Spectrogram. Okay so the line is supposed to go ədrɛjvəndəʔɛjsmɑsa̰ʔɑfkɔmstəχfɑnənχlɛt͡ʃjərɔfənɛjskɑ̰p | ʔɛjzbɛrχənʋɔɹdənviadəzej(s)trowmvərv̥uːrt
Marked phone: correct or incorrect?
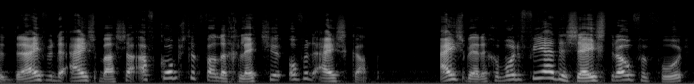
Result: correct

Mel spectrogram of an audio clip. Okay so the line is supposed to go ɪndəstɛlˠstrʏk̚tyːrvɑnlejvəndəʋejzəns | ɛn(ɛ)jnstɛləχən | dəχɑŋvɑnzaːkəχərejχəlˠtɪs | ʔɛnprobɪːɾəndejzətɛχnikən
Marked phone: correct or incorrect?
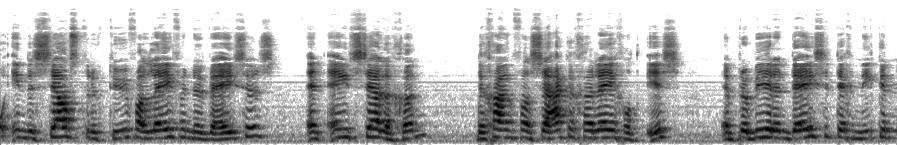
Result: incorrect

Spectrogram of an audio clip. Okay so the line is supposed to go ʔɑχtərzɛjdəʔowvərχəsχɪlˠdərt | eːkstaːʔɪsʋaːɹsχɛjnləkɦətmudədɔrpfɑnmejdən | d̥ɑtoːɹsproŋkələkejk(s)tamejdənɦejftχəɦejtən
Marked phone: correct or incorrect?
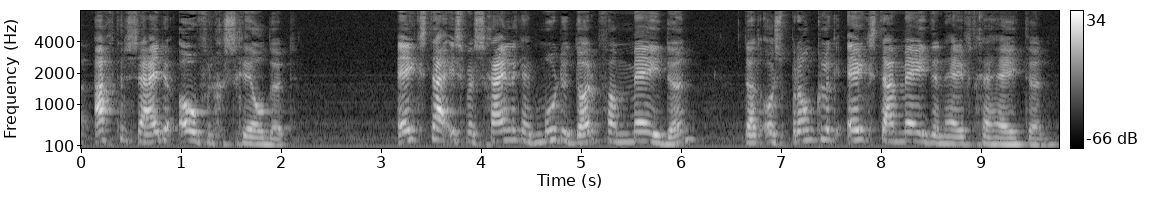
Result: correct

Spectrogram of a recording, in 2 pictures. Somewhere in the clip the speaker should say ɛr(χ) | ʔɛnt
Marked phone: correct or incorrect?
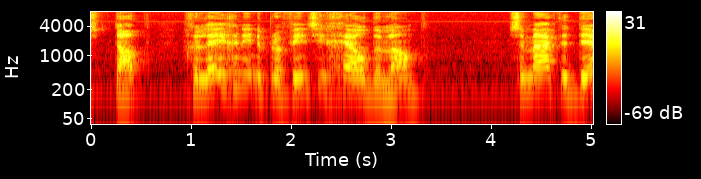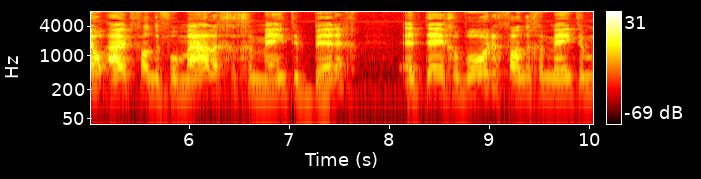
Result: correct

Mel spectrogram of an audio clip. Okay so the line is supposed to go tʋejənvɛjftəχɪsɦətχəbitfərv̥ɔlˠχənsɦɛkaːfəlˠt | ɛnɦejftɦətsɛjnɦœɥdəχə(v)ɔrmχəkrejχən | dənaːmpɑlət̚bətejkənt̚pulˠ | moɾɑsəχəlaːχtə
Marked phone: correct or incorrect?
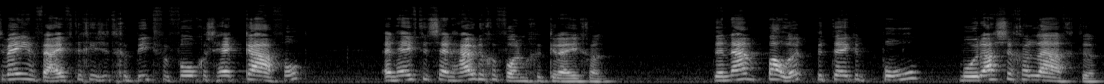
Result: correct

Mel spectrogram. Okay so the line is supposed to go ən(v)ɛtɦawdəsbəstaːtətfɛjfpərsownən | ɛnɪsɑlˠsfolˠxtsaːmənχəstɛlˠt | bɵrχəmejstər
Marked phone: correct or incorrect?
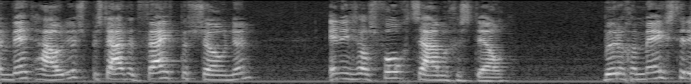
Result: incorrect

